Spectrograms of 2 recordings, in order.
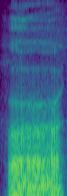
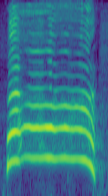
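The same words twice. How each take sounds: First: Big dog bark. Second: Very high yappy bark from a tiny dog; little dog bark. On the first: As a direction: lower answering bark. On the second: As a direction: yap at him like a little dog. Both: Retold or imitated. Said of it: "Yo, your bark is pretty".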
